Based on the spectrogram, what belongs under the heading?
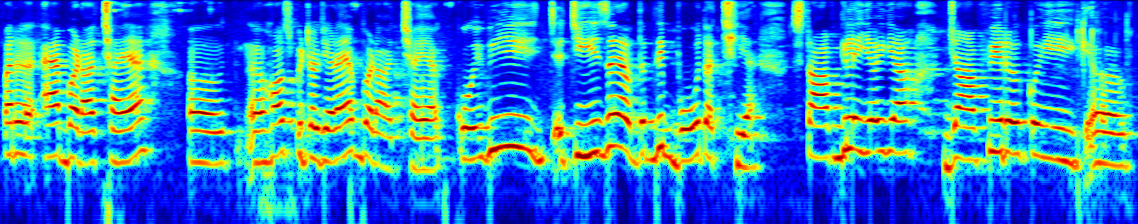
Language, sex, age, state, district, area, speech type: Dogri, female, 30-45, Jammu and Kashmir, Samba, rural, spontaneous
